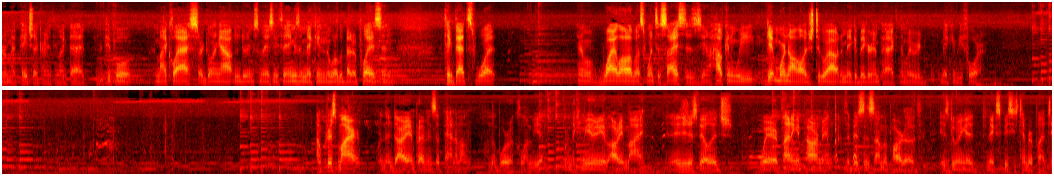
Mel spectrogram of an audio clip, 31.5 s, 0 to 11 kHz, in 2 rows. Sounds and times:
Speech: 0:00.0 - 0:05.9, 0:06.6 - 0:07.4, 0:08.6 - 0:14.8, 0:20.4 - 0:31.5
Music: 0:00.0 - 0:31.5.

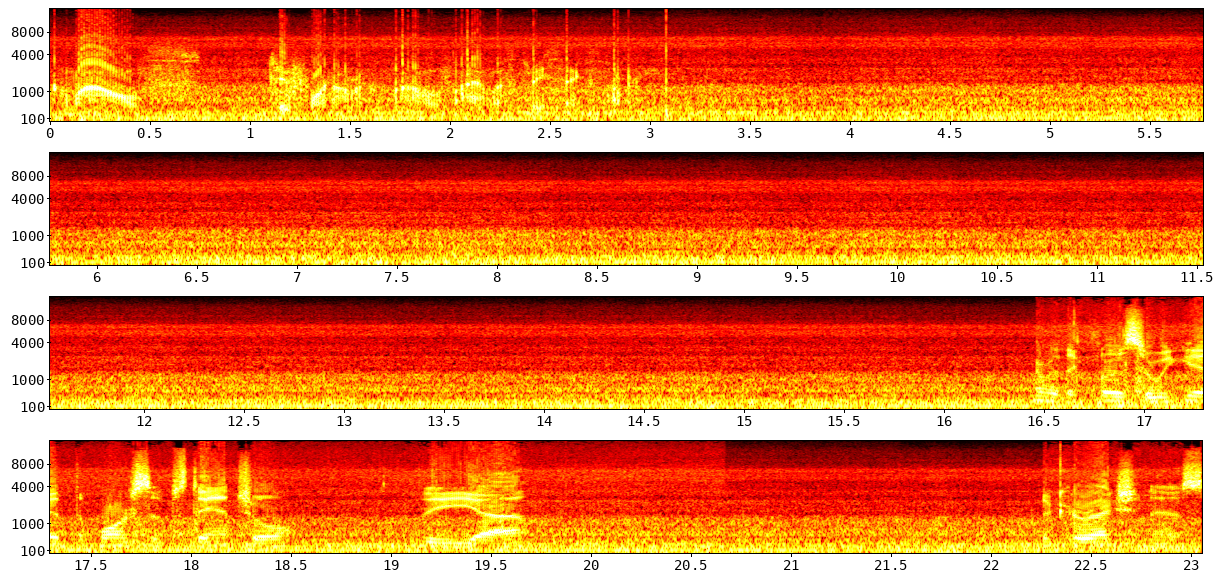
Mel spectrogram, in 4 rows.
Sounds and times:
Speech: 0:00.0 - 0:03.1, 0:16.4 - 0:19.8, 0:22.3 - 0:23.0
Aircraft: 0:00.0 - 0:23.0.

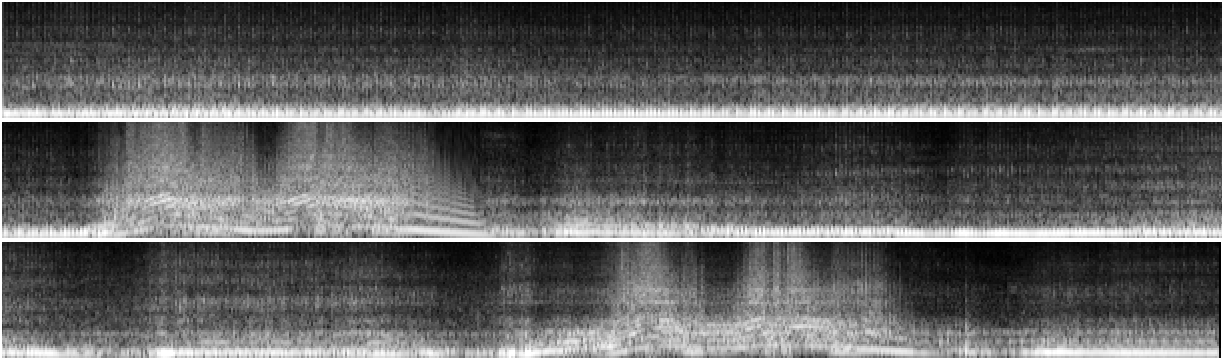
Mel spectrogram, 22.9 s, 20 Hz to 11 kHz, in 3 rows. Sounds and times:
Car: 0:00.0 - 0:22.8
Accelerating, revving, vroom: 0:08.1 - 0:11.6, 0:16.2 - 0:21.1.

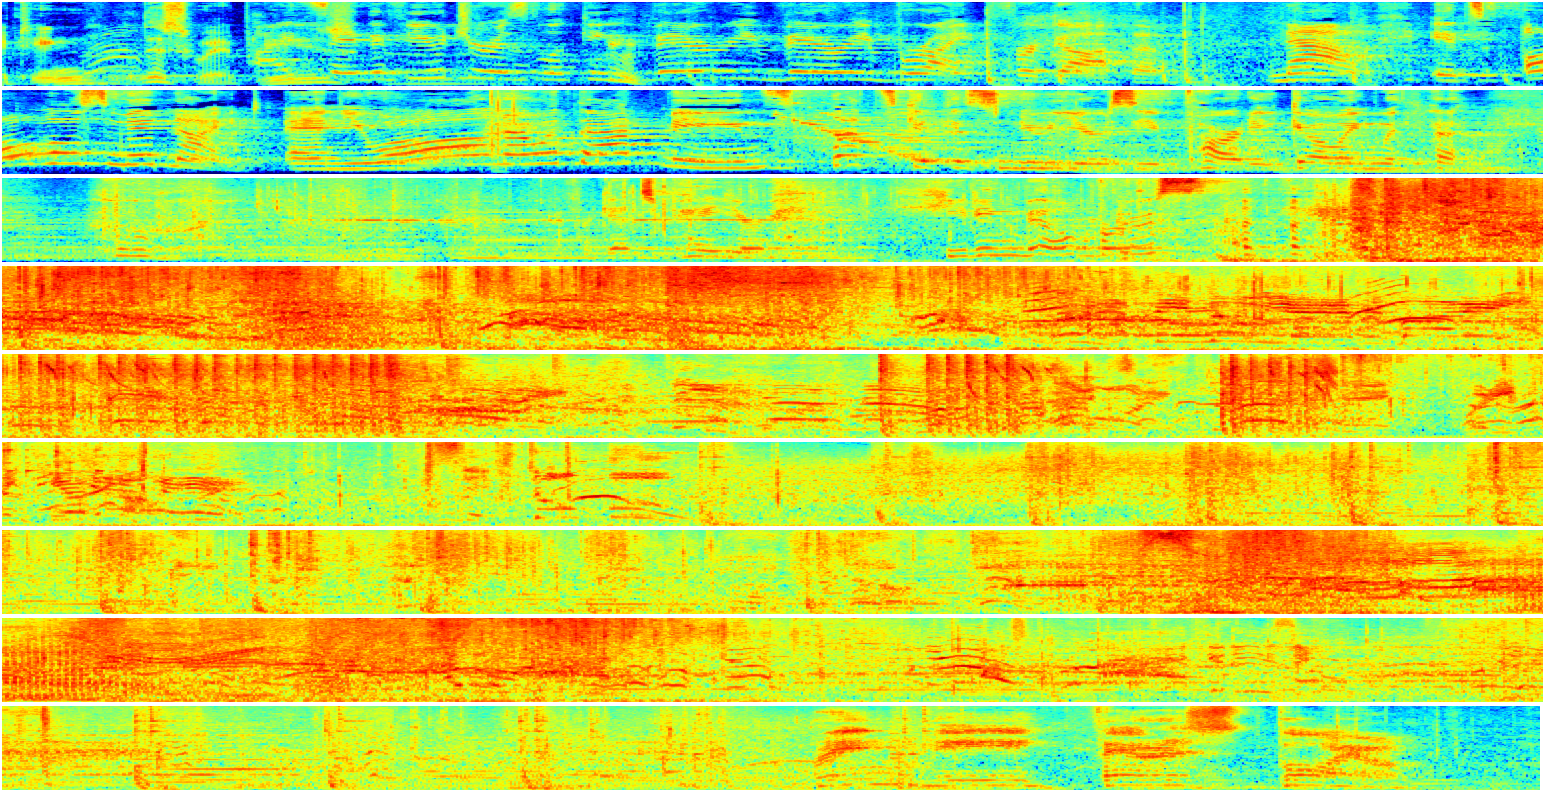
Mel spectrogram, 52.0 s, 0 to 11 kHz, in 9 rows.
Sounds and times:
Music: 0:05.5 - 0:51.9.

